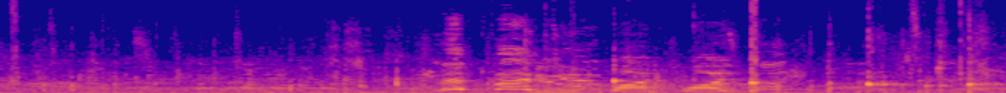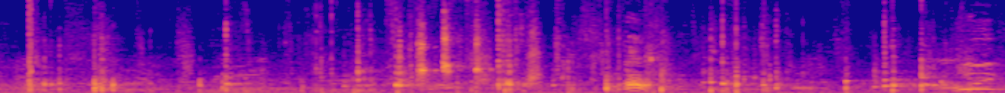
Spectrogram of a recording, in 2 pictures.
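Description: Sharp pops of pickleball paddles striking a hard plastic ball, many of them at irregular times, from this and neighbouring courts. Voices call out, most clearly two to four seconds in.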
